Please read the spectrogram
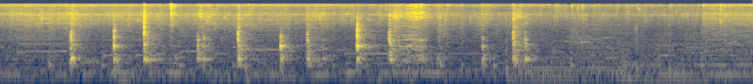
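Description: Spatula stirring green chillies and tomatoes in a nonstick frying pan, a quick irregular run of knocks and scrapes against the pan over the sizzle of frying. The stirring stops about five seconds in, leaving only the steady sizzle.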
